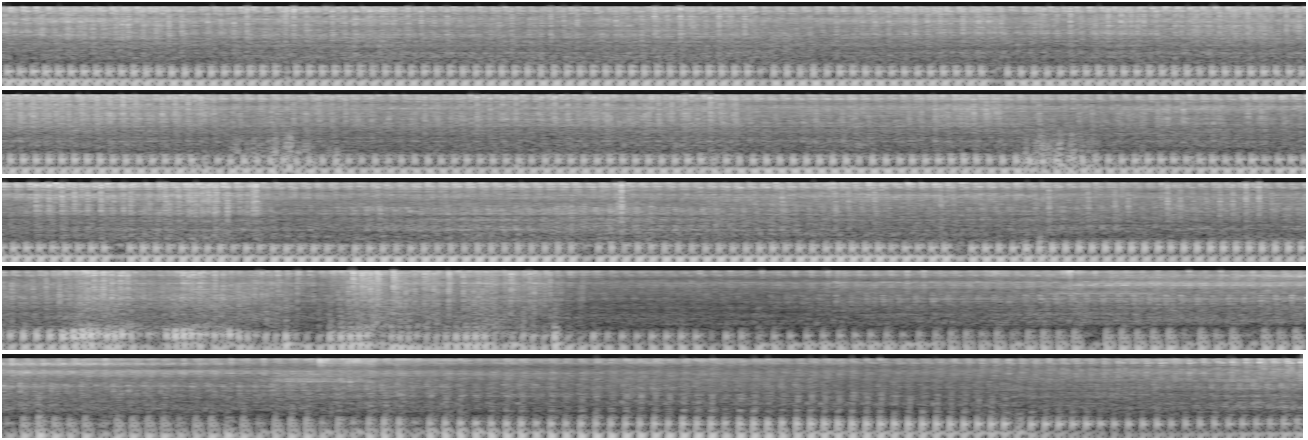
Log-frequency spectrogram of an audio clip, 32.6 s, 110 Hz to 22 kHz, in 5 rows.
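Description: A 2003 Honda TRX250EX quad's single-cylinder four-stroke engine idling steadily and running well. There is a short run of knocks or clatter about twenty seconds in.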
